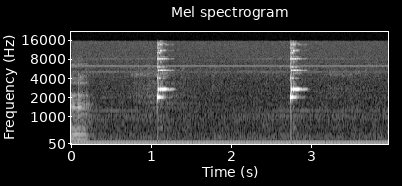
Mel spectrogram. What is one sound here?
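A video game menu blips as the cursor moves.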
